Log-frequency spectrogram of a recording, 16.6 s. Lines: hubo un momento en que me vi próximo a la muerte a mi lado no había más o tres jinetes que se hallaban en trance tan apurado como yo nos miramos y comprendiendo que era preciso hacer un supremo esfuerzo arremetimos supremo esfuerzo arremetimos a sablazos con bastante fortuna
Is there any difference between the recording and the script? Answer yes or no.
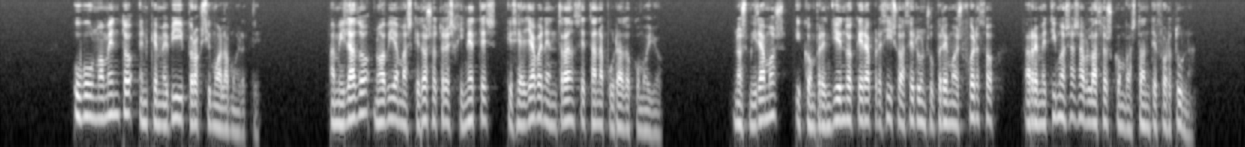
yes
